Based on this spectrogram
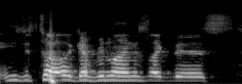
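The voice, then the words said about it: Imitates another person's voice. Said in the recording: “Marlon Brando in The Godfather... he's talking like this for like the whole movie... that voice... You sound silly.”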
